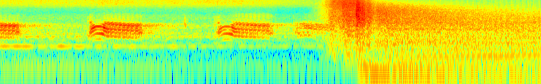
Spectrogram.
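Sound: birds calling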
